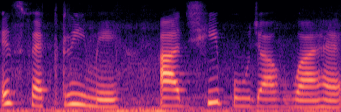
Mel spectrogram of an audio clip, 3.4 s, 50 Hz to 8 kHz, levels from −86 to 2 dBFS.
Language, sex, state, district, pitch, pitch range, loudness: Hindi, female, Uttar Pradesh, Muzaffarnagar, 210 Hz, 180-230 Hz, -20 LUFS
